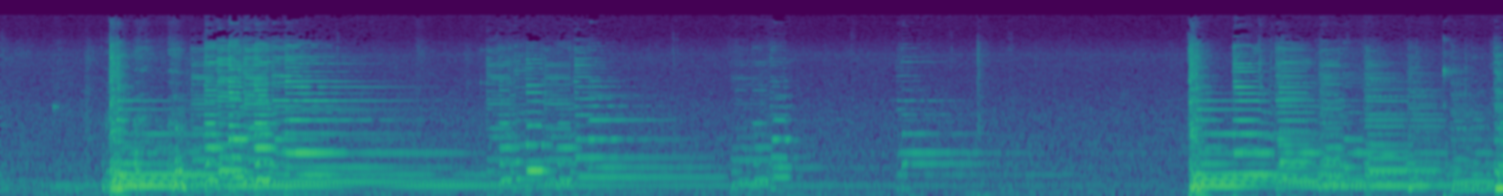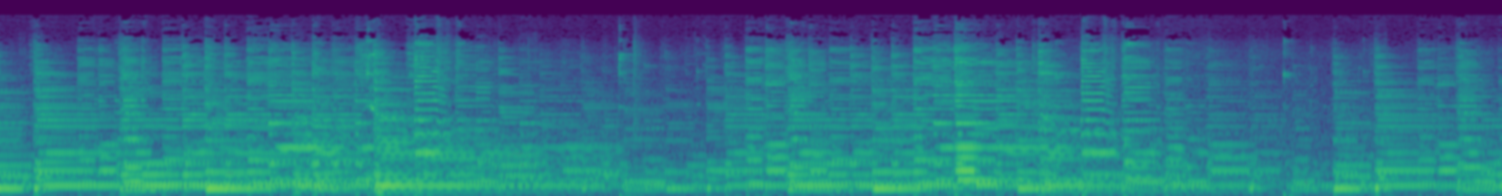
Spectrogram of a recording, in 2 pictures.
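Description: Solo steel-string cutaway acoustic guitar playing a slow, sparse passage of single notes and chords that ring and fade. About twelve seconds in, a loud chord comes in and the playing turns fuller and denser.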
